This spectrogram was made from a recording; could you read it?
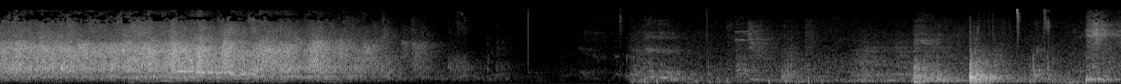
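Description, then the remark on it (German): An audience applauds warmly to welcome four people onto the stage, a dense burst of clapping that fades after a few seconds, followed by scattered footsteps, shuffling and light clatter. “Begrüßt doch mal mit einem ganz herzlichen Applaus hier vorne auf der Bühne.”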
